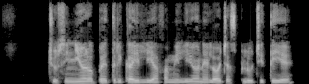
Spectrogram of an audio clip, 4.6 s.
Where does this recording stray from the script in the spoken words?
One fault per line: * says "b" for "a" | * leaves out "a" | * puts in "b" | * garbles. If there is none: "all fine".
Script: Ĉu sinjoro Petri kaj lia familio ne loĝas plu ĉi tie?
all fine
